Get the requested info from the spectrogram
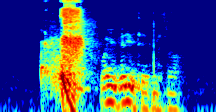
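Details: Girl sneezing: a single loud sneeze with a sharp inward catch and explosive burst, followed by a brief voiced sound; sneeze.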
